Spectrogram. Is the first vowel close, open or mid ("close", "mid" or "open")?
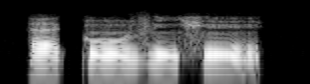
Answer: open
